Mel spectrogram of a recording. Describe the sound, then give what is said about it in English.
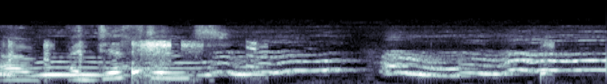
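A pet dog howls in long, wavering, yodel-like wails, the pitch sliding up and down. A short break falls just before the midpoint, then the howling resumes at a steady level. “That's my dog wailing.”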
